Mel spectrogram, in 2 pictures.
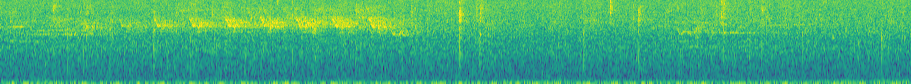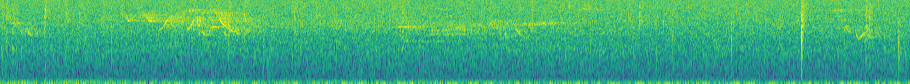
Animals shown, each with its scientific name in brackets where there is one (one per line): Black-throated Blue Warbler (Setophaga caerulescens)
Red-eyed Vireo (Vireo olivaceus)
Ovenbird (Seiurus aurocapilla)
Chestnut-sided Warbler (Setophaga pensylvanica)
Wood Thrush (Hylocichla mustelina)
